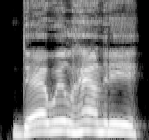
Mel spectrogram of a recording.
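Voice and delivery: drawn-out call from below. A narrator's reading. Doctor below calls for his assistant, calling out. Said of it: "крикнув він".

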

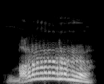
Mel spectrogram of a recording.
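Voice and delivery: high trilled shudder; drawn-out, shuddery brrr. A narrator's reading. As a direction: roll the lips in a shiver of disgust. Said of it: "содрогнулся Аристофан".

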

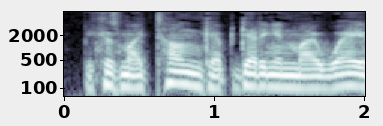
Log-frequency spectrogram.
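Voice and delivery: ordinary delivery, nothing marked

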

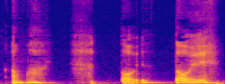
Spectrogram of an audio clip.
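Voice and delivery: high, soft, shaky stammer; frightened wife faltering to her husband; trembling voice. A narrator's reading. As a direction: voice trembling as she begins. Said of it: "giọng bà run rẩy".

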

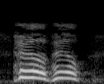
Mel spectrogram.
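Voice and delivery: high, loud shouted help; drowning cry. Retold or imitated. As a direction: call out as if drowning. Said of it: "Verzuipen, aan het verzuipen was".

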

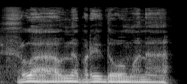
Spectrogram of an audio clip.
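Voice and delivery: dry, bitter quip on славно; gloomy sarcastic. Acted. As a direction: sneer at the plan. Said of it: "угрюмо бросил Прат".

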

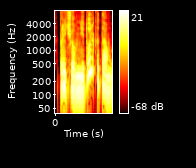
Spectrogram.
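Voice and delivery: ordinary delivery, nothing marked

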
